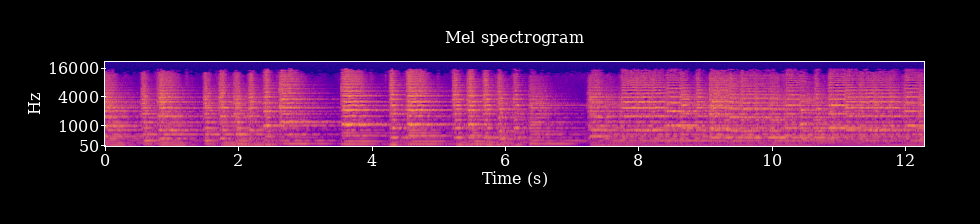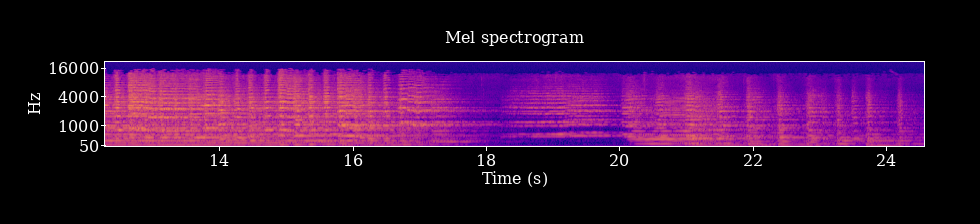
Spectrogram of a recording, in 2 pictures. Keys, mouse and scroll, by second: 1.1 right click, 3.2 right click, 23.6 Down.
